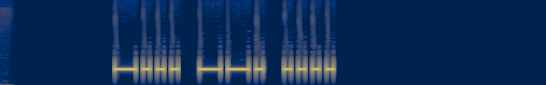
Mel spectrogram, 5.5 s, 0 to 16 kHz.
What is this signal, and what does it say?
Morse code, heard as a keyed tone, about 17 wpm, 700 Hz. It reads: BGH
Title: USA Call Sign Postfixes - 3 Letters 17wpm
